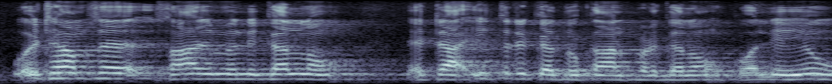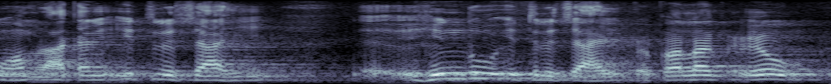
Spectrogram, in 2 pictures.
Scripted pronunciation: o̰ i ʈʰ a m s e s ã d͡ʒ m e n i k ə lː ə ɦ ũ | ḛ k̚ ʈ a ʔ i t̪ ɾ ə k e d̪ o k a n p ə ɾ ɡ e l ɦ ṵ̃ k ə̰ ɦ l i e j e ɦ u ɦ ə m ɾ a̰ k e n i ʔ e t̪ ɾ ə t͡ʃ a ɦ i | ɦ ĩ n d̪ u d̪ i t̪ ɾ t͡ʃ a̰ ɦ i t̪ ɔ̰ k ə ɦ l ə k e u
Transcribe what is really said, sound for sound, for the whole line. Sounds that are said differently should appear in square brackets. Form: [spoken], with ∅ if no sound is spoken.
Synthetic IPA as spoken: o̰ i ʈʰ a m s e s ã d͡ʒ m e n i k ə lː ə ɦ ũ | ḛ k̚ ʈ a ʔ i t̪ ɾ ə k e d̪ o k a n p ə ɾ ɡ e l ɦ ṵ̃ k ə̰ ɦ l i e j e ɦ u ɦ ə m ɾ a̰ k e n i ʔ [i] t̪ ɾ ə t͡ʃ a ɦ i | ɦ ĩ n d̪ u [∅] i t̪ ɾ t͡ʃ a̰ ɦ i t̪ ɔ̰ k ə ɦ l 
